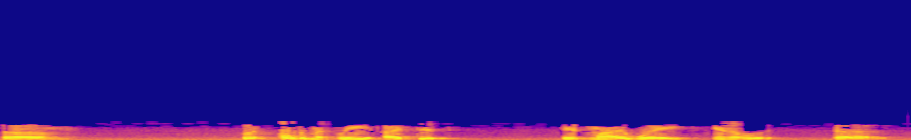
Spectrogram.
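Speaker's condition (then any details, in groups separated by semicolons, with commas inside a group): Stroke affecting throat muscles; much mobility recovered with therapy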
